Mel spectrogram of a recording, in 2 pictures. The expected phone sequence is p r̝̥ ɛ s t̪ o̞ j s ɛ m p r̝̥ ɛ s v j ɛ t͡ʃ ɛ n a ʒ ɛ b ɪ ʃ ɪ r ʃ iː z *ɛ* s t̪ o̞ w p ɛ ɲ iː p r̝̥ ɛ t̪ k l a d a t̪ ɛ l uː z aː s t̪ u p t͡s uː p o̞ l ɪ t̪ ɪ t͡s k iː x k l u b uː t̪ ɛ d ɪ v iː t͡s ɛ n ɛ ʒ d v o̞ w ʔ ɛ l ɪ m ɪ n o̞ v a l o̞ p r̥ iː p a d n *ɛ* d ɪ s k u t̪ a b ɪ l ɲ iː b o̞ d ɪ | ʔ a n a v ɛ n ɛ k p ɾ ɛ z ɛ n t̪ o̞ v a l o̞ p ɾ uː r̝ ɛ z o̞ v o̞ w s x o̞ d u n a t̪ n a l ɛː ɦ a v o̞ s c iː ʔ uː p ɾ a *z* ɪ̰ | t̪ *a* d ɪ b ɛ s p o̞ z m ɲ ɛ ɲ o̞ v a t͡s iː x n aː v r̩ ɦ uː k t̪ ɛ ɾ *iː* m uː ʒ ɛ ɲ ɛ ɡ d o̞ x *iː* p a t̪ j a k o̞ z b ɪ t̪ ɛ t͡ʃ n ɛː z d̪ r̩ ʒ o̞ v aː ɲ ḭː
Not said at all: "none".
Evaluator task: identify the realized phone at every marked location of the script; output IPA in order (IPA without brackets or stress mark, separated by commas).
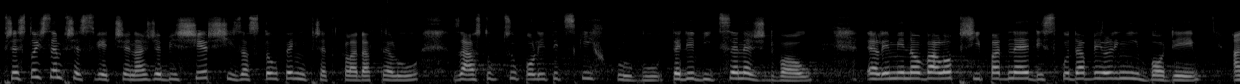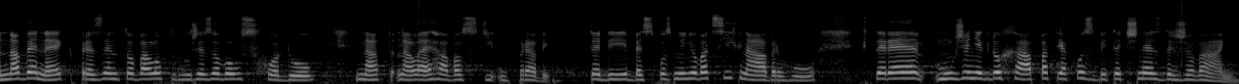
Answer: a, ɛː, v, ɛ, ɛː, aː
